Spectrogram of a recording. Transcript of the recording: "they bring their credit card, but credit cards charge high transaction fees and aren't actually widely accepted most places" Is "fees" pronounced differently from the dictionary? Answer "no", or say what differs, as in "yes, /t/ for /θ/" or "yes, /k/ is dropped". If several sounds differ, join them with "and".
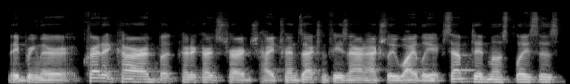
no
